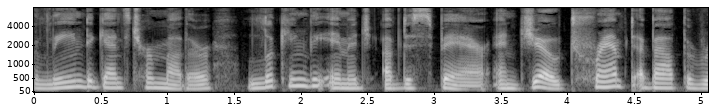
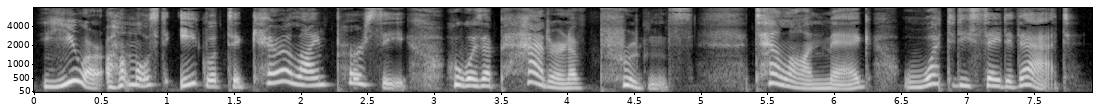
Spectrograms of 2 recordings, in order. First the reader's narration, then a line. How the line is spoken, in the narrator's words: Joe clapped her hands, exclaiming with a laugh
